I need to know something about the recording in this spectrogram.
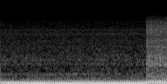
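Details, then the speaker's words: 1974 AMC Hornet first cold start after Holley Sniper EFI install with aluminum intake and new exhaust manifold: started first click, deep steady low idle rumble with no stumbling or hunting; normal idle. "he just started right up for first click loving that"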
